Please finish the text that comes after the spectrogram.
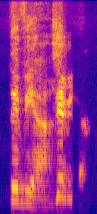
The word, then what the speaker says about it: Divya: I want to make sure I'm saying, is it Divi? How do you say her name? Because we're reading Divya. Divya. Okay, Divya.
